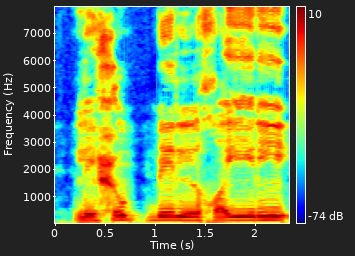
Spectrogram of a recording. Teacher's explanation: خوا کو موٹا پڑھیں گے، یا ساکن سے پہلے زبر ہے، لین ہوگا، تھوڑا سا کھینچ کے پڑھیں گے ، را کے نیچے زیر ہے، اس کو باریک پڑھیں گے،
